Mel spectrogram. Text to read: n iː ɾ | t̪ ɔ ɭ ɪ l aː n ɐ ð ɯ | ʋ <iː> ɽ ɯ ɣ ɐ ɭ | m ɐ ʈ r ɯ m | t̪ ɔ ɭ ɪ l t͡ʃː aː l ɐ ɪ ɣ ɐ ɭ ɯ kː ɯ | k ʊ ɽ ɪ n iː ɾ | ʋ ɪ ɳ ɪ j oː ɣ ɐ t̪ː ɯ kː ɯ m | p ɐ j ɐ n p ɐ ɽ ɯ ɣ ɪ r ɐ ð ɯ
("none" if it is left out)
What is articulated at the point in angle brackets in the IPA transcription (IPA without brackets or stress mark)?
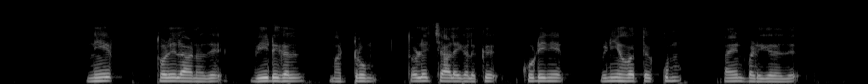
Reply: iː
